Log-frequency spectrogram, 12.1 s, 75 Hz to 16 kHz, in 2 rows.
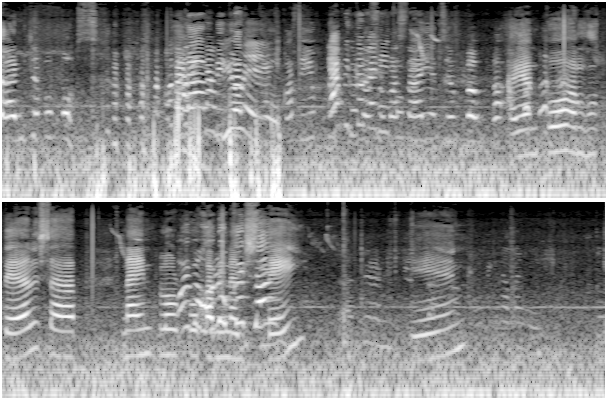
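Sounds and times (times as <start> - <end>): woman's voice: 0.0 - 11.4
wind rumble on microphone: 0.0 - 12.0.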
